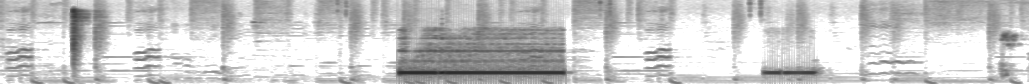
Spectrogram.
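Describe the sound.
Telephone signal tones: a loud, steady electronic tone lasting about a second and a half, then a shorter, quieter burst of the same tone, with softer scattered sounds between.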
